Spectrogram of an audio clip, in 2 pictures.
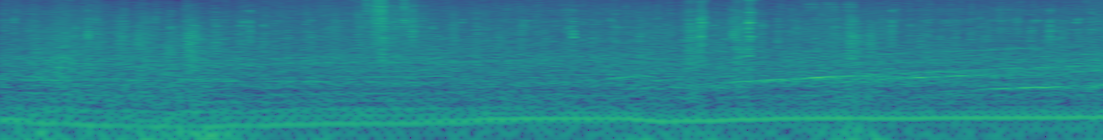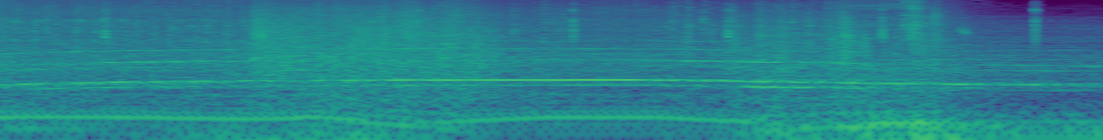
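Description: A tank engine rumbles low and steady as it drives.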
